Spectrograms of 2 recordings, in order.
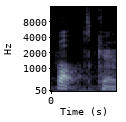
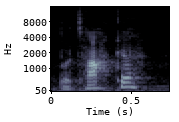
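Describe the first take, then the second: First: The name is said with two syllables. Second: The name is said with three syllables. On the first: The speaker calls it right. "Botka, not Botaka" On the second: The speaker calls it wrong. "not Botaka"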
